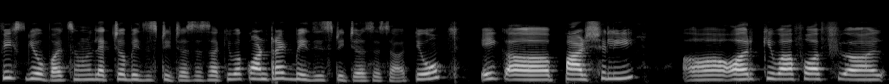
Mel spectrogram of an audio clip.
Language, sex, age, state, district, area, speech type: Goan Konkani, female, 18-30, Goa, Ponda, urban, spontaneous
